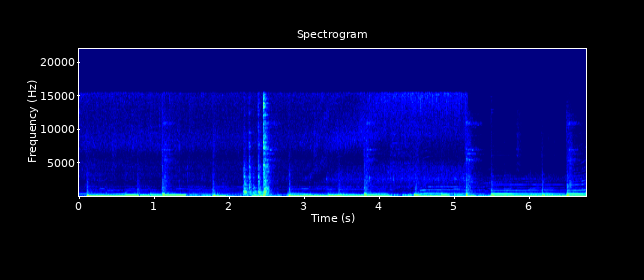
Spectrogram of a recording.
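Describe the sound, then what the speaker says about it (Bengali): Sesame naru sweets fry in hot oil with a steady crackling sizzle, broken by clinks and scraping of a utensil against the pan, close and continuous. "নাড়ুগুলো কিন্তু ভাজা হয়ে গেছে।"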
